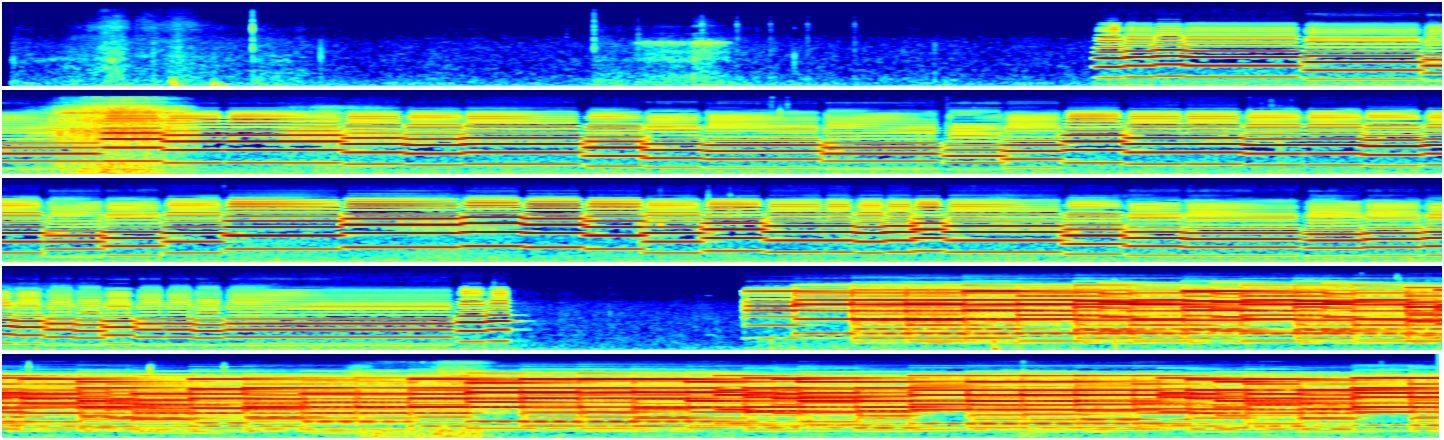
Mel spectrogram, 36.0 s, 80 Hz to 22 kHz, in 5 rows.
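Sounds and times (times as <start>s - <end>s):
bright busy ringtone: 25.3s - 35.9s
electronic ringtone melody: 25.3s - 35.9s.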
